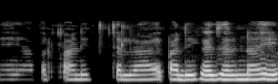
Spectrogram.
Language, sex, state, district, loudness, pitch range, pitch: Hindi, female, Uttar Pradesh, Jyotiba Phule Nagar, -15 LUFS, 220-230 Hz, 225 Hz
